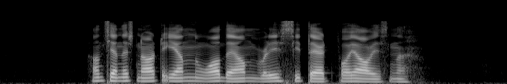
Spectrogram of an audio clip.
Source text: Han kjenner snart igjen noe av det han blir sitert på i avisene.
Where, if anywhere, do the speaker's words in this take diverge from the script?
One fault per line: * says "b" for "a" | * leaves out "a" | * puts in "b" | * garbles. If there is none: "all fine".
all fine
